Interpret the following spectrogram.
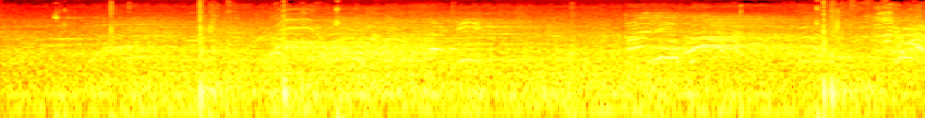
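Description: Volleyball rally in an indoor arena: a few sharp slaps of hands striking the ball, about a second and a half in, again half a second later and near the end, over the steady noise of the crowd with shouting voices.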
